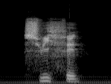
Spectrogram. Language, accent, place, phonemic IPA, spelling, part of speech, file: French, France, Lyon, /sɥi.fe/, suifer, verb, LL-Q150 (fra)-suifer.wav
- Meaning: alternative form of suiffer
